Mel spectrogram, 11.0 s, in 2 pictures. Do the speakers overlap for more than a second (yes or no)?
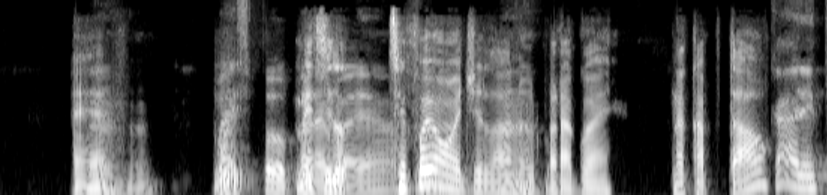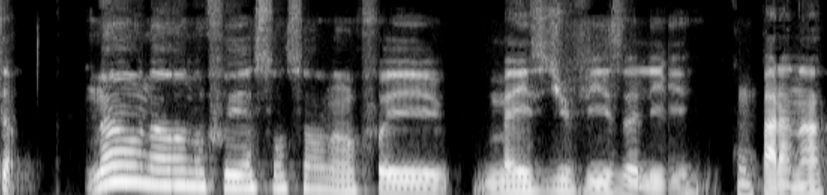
yes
